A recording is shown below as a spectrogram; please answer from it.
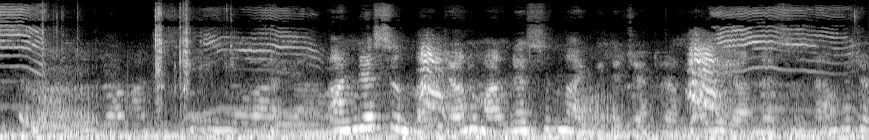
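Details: In Istanbul, Turkey, a hungry stray kitten cries for its mother cat with repeated short, high meows. A woman speaks softly in Turkish throughout, and a low hum runs underneath.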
